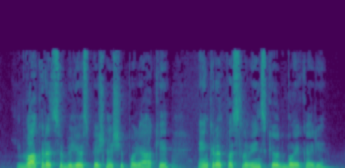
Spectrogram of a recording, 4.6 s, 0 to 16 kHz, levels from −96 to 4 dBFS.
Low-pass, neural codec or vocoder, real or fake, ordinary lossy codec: 14.4 kHz; none; real; MP3, 48 kbps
